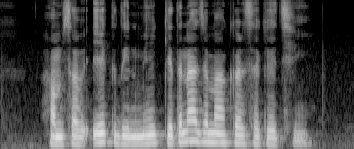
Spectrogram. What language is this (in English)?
Maithili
